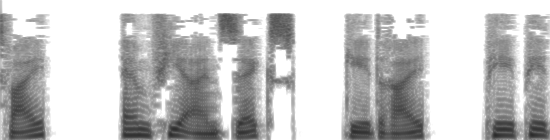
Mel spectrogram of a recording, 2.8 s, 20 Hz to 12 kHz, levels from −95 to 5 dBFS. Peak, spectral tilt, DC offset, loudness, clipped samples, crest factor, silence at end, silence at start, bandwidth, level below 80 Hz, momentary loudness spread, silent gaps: -4 dBFS; -4.5 dB/octave; under 0.1%; -21 LUFS; under 0.1%; 18 dB; 0 s; 0 s; 8.8 kHz; -56 dBFS; 6 LU; 0.27-0.59 s, 1.51-1.70 s, 2.17-2.41 s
